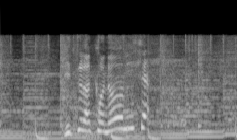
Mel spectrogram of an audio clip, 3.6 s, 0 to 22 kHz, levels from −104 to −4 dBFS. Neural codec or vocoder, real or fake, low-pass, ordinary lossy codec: codec, 16 kHz, 4 kbps, X-Codec, HuBERT features, trained on balanced general audio; fake; none; none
